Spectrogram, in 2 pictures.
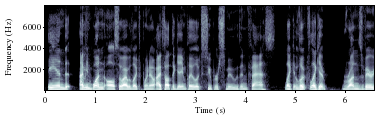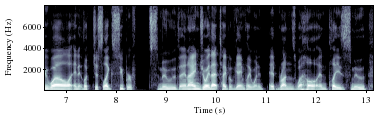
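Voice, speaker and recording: A man's voice: medium pitch, fairly even intonation, normal speed, a little mellow, no room sound. Rambling male co-host, mid-range voice, dry close mic, casual games talk. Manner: rambling, lots of likes and restarts. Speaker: podcast co-host. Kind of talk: casual gaming chat.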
